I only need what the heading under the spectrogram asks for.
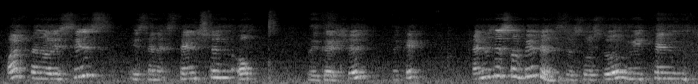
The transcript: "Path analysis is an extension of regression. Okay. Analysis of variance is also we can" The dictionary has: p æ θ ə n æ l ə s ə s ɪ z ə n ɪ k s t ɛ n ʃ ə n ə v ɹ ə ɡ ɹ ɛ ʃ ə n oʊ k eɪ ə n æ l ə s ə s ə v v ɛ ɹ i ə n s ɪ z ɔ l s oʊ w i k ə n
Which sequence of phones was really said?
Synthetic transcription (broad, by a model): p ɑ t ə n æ l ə s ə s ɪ s ə n ɪ k s t ɛ n ʃ ə n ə f ɹ ə ɡ ɹ ɛ ʃ ə n oʊ k eɪ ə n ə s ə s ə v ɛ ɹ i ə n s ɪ s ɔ s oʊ w i k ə n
